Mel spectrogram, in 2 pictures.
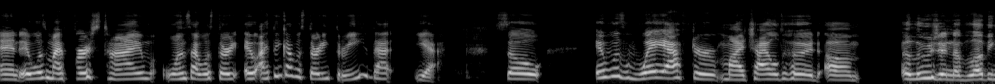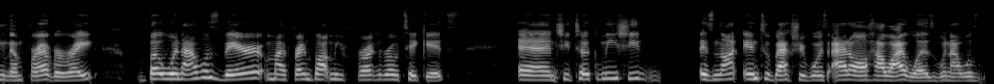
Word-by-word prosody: and 230 -1 +1
it 245 - +5
was 280 +3 +1
my 265 -3 +5
1st 310 +5 +3
time 260 +1 +1
Once 260 +3 -2
I - - +4
was 245 +3 -1
30 255 -2 +2
I - - +4
w 270 - +2
I 275 - -6
think 390 +2 -5
I 400 - +3
was 345 -3 -5
33 265 - -3
that 265 -2 -2 0.2
Yeah, - - -4 0.6
so, - - +1 0.5
it 300 - +1
was 370 0 -1
way 290 +2 +3
after 280 -5 +4
my 220 -2 +1
childhood, 240 -1 +1
um, 210 -2 -1 0.4
illusion 245 -2 +3
of 205 -1 -3
loving 225 0 +1
them 190 +1 -4
forever, 200 -2 -1
right? 200 - 0 0.4
But 250 +7 +1
when 250 -1 +3
I 230 - +2
was 310 -4 -4
there, 255 +6 +3
my 235 -2 -3
friend 235 +2 -2
bought 235 -2 -1
me 240 -1 -6
front-row 225 +1 -4
tickets, 180 -5 -5 0.6
and 205 -2 +1
she 245 - -8
took 240 - -2
me 270 +2 -5
She 275 0 -6
b - - -20 0.5
is 235 -3 +3
not 230 +3 -2
into 250 +1 0
Backstreet 215 -1 +1
Boys 205 -1 -5
at 215 - +3
all 205 -1 +2
how 200 -1 -1
I 195 - +5
was 170 -2 -4
when 185 +1 -8
I 175 - -2
was, 175 0 -9
240 Hz, 190 wpm, -22 LUFS, 215-270 Hz, 0.6 s, it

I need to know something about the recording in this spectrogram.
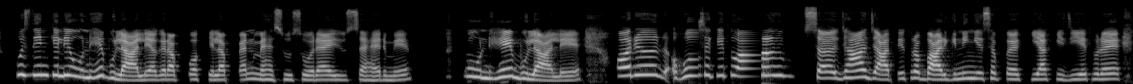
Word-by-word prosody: कुछ 455 0 +1
दिन 440 0 +2
के 435 - +3
लिए 420 +1 +4
उन्हें 350 -1 0
बुला 215 -9 +5
लें 205 +2 +1
अगर 220 +1 -2
आपको 215 +2 -3
अकेलापन 220 +1 -4
महसूस 225 -1 -4
हो 215 - -3
रहा 215 0 +1
है 210 0 -1
उस 205 0 -7
शहर 205 -1 -3
में। 205 +3 -5 0.4
तो 380 +1 -7
उन्हें 320 +3 +4
बुला 220 -9 +3
लें, 190 +3 -2 0.4
और 400 +1 +5
र 445 -1 +1
हो 390 +4 -1
सके 415 -1 -4
तो 420 +1 -4
आप 390 +2 +2
स 300 -7 +1
जहाँ 315 +2 +4
जाते, 260 -2 0
थोड़ा 295 +2 -2
बारगेनिंग 240 +5 +1
ये 270 - -2
सब 270 -1 -2
क 235 -1 +1
किया 240 0 +1
कीजिए, 235 -1 -5
थोड़े 245 +1 +1
245 Hz, 200 wpm, -22 LUFS, -, 0.4 s, बुला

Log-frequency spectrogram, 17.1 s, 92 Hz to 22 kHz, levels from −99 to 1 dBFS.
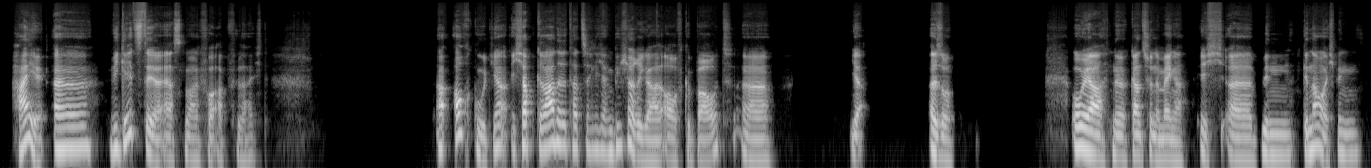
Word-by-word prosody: Hi, - - +4
äh, 175 +1 +3 0.2
wie 170 -1 -2
geht's 275 - -1
dir 135 -8 +2
erst 125 +1 -4
mal 120 -3 -6
vorab 125 +3 -6
vielleicht? 120 0 -15 2.1
Ah, 175 0 +2
auch 275 - +4
gut, 130 -9 -6
ja. 185 +2 -1
Ich 165 +1 -4
habe 190 0 +7
gerade 195 +3 +4
tatsächlich 175 -2 -6
ein 155 0 -4
Bücherregal 120 -11 0
aufgebaut, 115 +4 -4
äh. 120 -4 -1 1.0
Ja, - - -2 0.8
Also 130 -7 +2 1.5
Oh 180 0 +6
ja, 150 -5 +7
'ne 130 -4 -2
ganz 140 -1 +1
schöne 130 -4 -3
Menge. 115 -4 0
Ich, - - -6
äh, 125 -1 +1
bin 140 -1 -4
genau, 170 +3 +1
ich - - -8
bin 145 -1 -8
140 Hz, 120 wpm, -23 LUFS, 125-175 Hz, 2.1 s, habe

